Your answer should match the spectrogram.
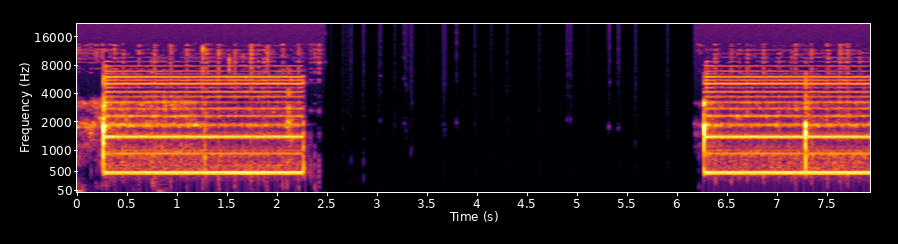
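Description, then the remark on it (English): An outgoing phone call's ringback tone plays through a phone speaker held up to the microphone, two steady electronic rings of about two seconds each separated by a long silent gap, fairly loud. “Should we call him?”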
